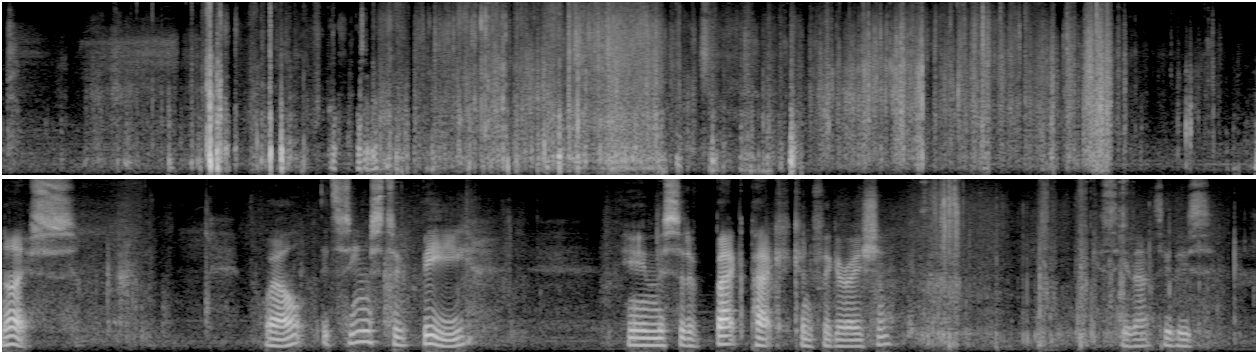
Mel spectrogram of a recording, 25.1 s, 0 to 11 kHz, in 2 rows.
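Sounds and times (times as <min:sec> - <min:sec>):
packaging crinkling: 0:01.6 - 0:12.2
tape and cardboard tearing: 0:01.8 - 0:11.2.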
